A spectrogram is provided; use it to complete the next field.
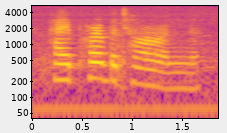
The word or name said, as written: hyperbaton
